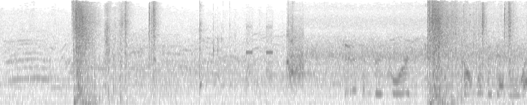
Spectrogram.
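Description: Gunshots ring out loudly, with echoes.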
